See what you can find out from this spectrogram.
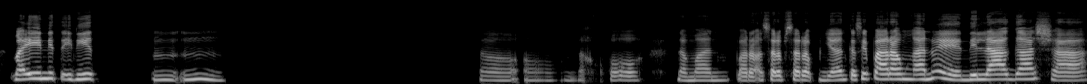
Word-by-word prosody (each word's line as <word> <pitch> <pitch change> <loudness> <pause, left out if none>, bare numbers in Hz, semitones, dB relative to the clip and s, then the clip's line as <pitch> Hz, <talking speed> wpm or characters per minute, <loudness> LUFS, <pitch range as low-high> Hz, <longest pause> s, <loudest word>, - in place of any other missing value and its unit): Mainit-init. 245 -1 +2 0.6
Mm. 215 0 -6 2.5
Oo. 185 -1 -14 0.2
Naku, 190 -1 -11 0.4
naman. 185 0 -7
Parang 180 -1 -3
ang 190 - -8
sarap-sarap 200 0 0
niyan 195 +2 -2
kasi 230 +3 -3
parang 245 0 +6
ano 235 +3 +2
eh, 260 -9 +2
nilaga 230 +3 +3
siya 190 -5 -2
210 Hz, 85 wpm, -21 LUFS, 190-235 Hz, 2.5 s, parang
